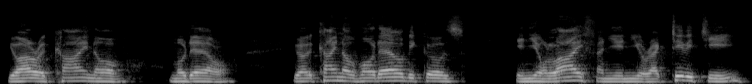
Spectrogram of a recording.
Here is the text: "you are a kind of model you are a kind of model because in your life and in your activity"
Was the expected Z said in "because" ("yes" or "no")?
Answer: yes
